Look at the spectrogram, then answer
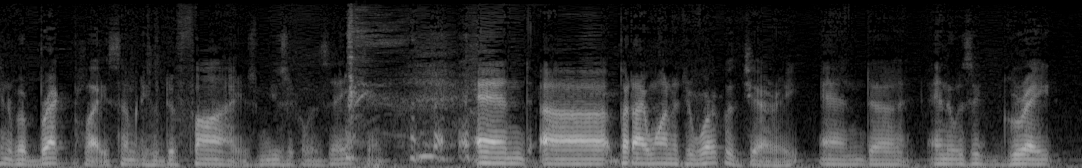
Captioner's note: laughs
